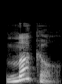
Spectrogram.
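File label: "muckle", British English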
